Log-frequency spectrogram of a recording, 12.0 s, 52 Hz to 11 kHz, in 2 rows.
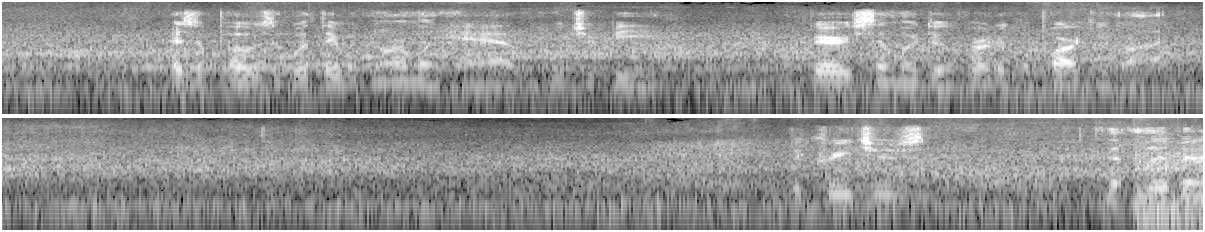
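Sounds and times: distant traffic rumble: 0.0s - 12.0s.

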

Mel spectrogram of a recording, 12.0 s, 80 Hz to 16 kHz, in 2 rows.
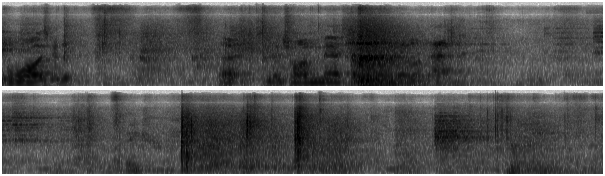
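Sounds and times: scrape on metal: 4.7s - 6.5s.

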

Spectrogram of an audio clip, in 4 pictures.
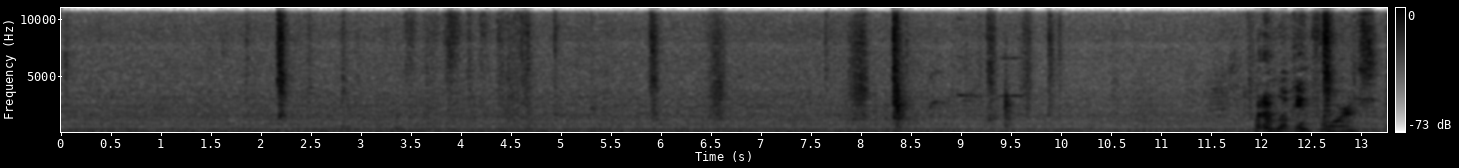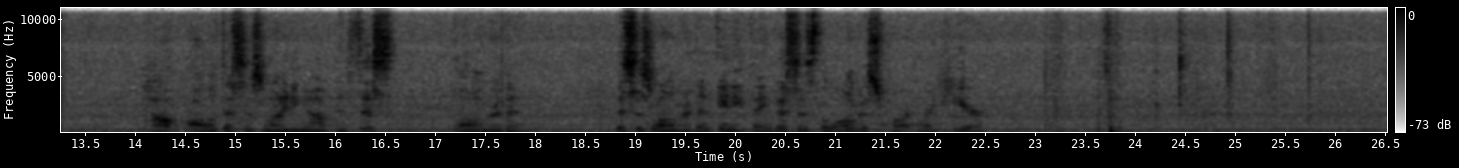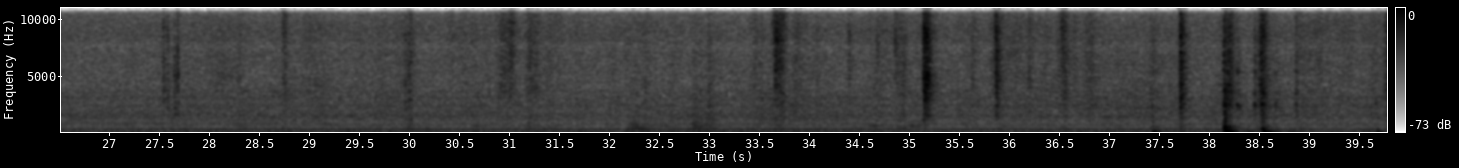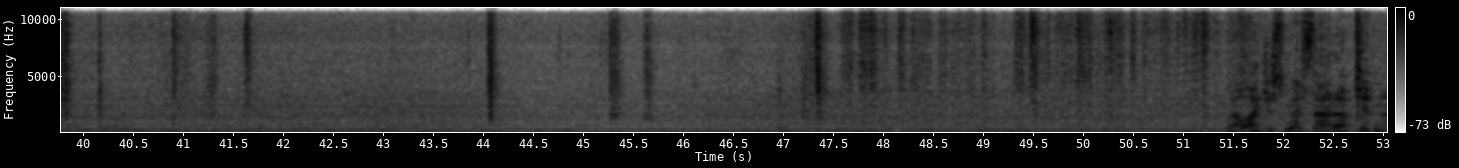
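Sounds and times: low room hum: 0.0s - 53.0s.

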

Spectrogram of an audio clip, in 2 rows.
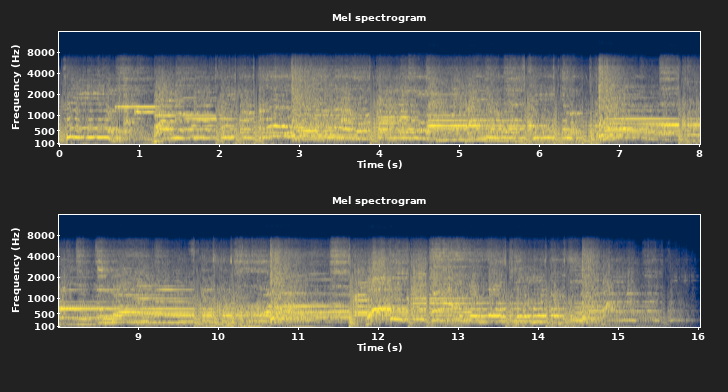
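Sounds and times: live band dance groove: 0.0s - 15.9s.

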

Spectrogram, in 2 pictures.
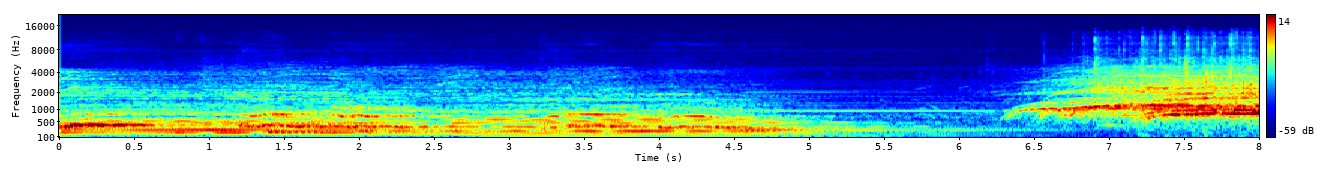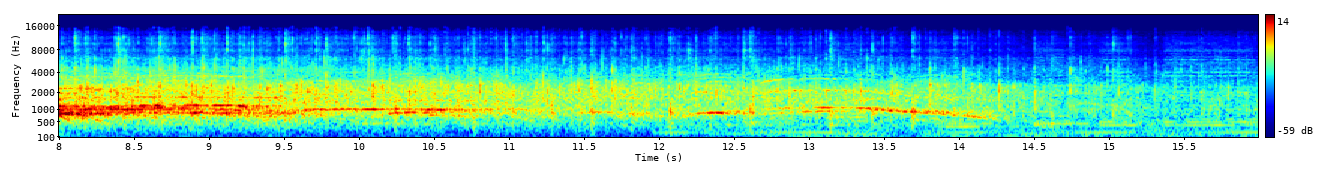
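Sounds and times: high-pitched cheering: 6.2s - 15.0s
audience applause: 6.4s - 15.9s.

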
